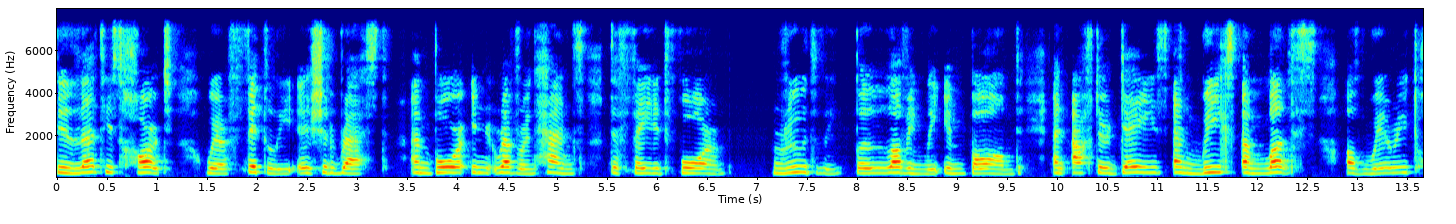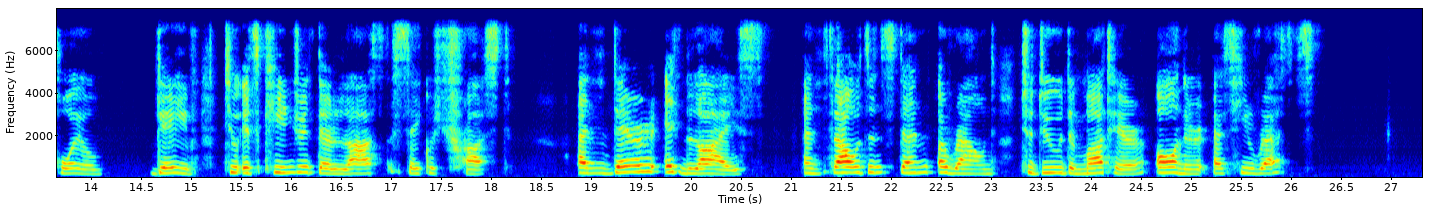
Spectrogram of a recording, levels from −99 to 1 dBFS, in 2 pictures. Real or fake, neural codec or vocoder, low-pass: fake; codec, 16 kHz, 16 kbps, FreqCodec, smaller model; 7.2 kHz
